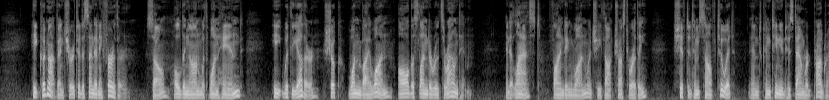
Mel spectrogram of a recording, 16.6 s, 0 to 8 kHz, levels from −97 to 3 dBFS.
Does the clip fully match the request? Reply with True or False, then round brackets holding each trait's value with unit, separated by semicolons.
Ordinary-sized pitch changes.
True (3.4 semitones)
